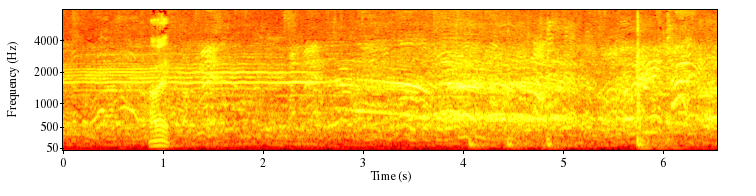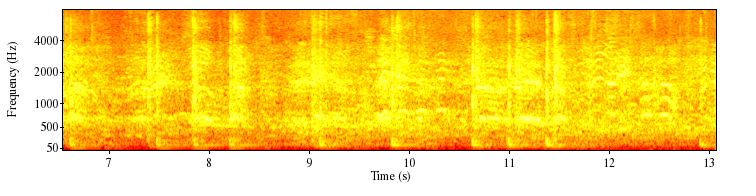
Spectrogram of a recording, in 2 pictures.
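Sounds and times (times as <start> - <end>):
football supporters' stand chanting: 0.0 - 13.0
speech: 0.8 - 1.3.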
